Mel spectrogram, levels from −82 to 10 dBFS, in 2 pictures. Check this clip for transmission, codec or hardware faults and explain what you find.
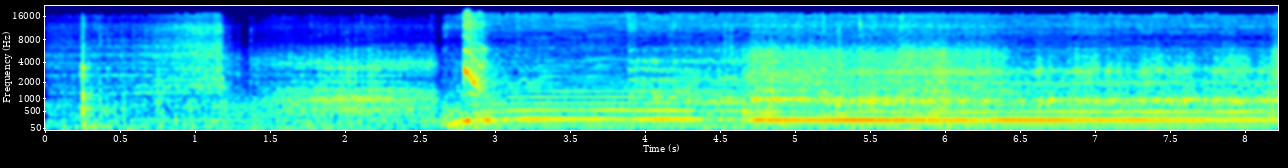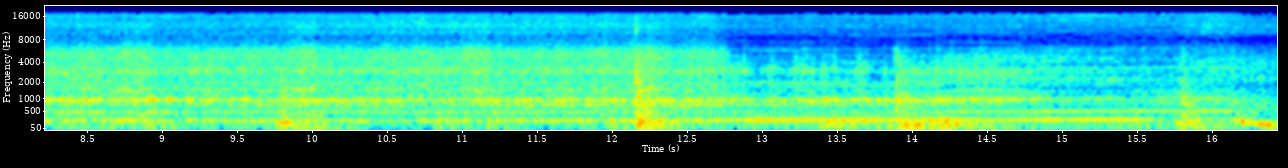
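Nothing here points to a transmission, codec or hardware problem; the audio comes through without anything that calls for comment.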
